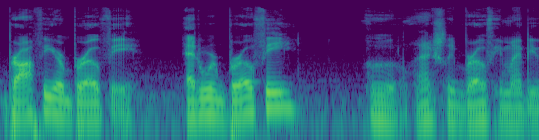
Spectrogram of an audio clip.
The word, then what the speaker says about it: Brophy: edward broffy timothy q mouse and i say brothy b-r-o-p-h-y right brother or brophy edward brophy ooh actually brophy might be better that that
